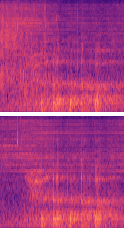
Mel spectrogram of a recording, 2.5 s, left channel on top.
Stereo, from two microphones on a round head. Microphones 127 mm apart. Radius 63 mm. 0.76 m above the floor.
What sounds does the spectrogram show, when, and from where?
0.3 s laughter: 30° right (ahead or behind), 6 m; by 2.4 s 40° right (ahead or behind), 6.5 m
